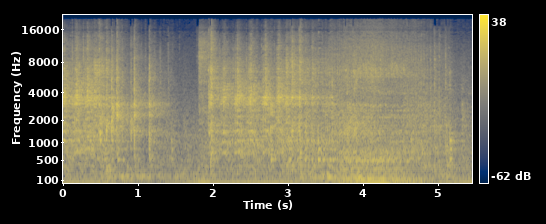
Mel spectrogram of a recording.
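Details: Old Land Rover 2.25 diesel test-fitted in a Santana chassis: starter churns steadily and the engine catches briefly but never runs; starved of fuel pressure.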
